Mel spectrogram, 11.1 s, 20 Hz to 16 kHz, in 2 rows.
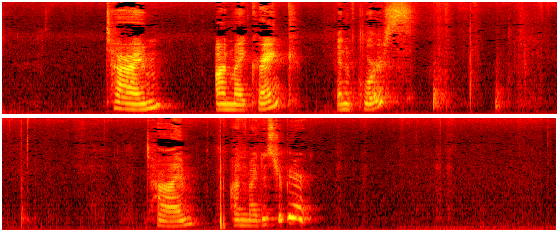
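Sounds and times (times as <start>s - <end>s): shuffling: 3.3s - 7.0s.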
